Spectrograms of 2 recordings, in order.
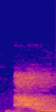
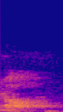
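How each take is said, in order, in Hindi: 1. स्वर 'cow' में 'ow' की तरह फिसलता है। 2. स्वर एक सादा 'aw' ध्वनि है। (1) "वैसे टाउ बोलते हैं इसको" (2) "मेरे मुंह से टॉ निकलता है"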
